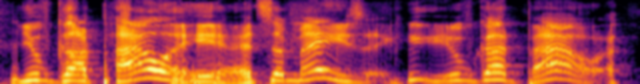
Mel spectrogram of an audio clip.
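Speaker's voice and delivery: high, loud mock amazement; a hammed-up thrilled local; mock amazed. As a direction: gush over it like a miracle. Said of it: "You're like".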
